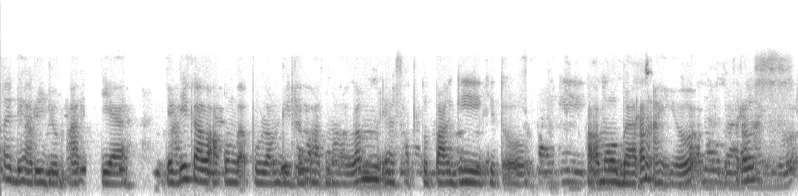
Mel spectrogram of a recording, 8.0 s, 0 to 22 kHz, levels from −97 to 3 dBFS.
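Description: From the start to 0.89 s, and again at 1.2–2.25 s and 2.7–4.9 s, a second copy of the speech trails the main voice by about a second (1.01 s), only a little quieter, roughly 5 dB down. This echo leak likely comes from a far-end loudspeaker whose echo canceller let part of the signal back through. On a spectrogram the harmonic patterns repeat as a shifted, slightly weaker ghost.

Inside that stretch, at 3.8–3.99 s, the voice briefly dips by a few decibels for well under a tenth of a second, then recovers. This is speech suppressed in double talk. With both sides sounding at once, the canceller likely mistook the talker for echo and pulled the level down. On a waveform it shows as a shallow notch in the envelope.

At 5.09–5.26 s the same double-talk suppression returns much harder, around 30 dB deep. Roughly 0.15 s of speech nearly vanishes, leaving a clear gap in the waveform and a blank column on the spectrogram.

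The echo leak resumes at 5.25–6.22 s, weaker at about 10 dB below the speech. It comes back at about 5 dB down from 6.88 s to the end, with the same one-second lag. Throughout, the Opus call path limits content to below 8 kHz.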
